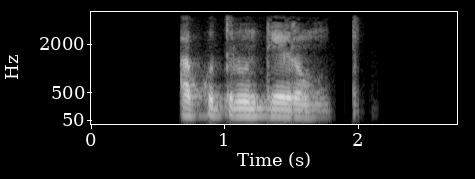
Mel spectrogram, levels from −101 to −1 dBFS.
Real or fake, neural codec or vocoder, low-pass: real; none; 3.6 kHz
